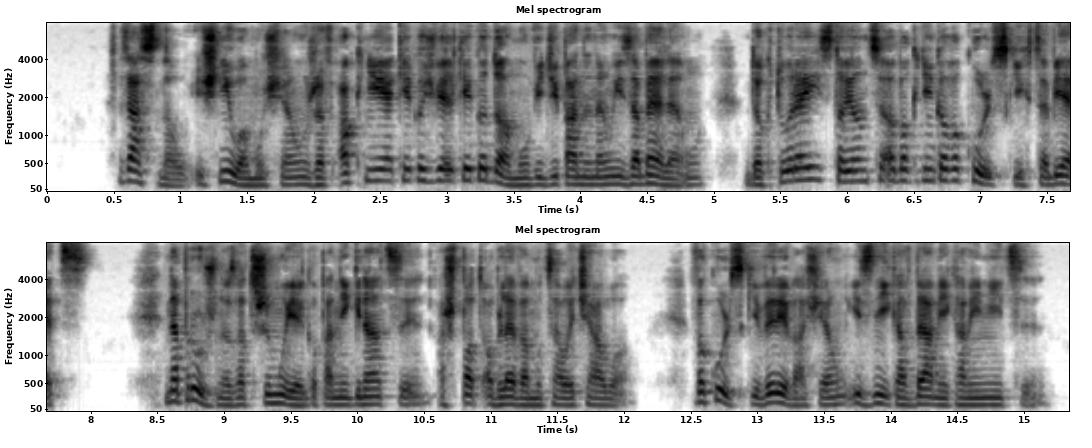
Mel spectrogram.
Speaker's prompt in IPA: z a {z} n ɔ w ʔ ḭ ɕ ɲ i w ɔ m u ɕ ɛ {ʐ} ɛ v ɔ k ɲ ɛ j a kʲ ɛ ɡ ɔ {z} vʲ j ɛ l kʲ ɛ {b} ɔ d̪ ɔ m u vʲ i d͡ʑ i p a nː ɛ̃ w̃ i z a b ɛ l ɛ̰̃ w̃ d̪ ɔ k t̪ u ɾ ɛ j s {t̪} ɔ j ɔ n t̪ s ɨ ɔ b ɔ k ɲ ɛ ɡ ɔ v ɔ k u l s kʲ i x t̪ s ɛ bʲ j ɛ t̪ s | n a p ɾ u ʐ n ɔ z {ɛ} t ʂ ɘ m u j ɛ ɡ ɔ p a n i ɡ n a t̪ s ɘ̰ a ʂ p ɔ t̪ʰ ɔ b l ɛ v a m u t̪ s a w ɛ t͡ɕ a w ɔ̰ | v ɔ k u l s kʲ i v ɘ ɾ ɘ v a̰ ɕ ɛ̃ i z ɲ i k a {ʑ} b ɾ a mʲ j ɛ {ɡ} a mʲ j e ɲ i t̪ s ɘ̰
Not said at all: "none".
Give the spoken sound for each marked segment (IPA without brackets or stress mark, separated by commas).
s, ʐ, ʑ, ɡ, t̪, a, v, k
